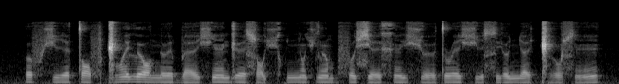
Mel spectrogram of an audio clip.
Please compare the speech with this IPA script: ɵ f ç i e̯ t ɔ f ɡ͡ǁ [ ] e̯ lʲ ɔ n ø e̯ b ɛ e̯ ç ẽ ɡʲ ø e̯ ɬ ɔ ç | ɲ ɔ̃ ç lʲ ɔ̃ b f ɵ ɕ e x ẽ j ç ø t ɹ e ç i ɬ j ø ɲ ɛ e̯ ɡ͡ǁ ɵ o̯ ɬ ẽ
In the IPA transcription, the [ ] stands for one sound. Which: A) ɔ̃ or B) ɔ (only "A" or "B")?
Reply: A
